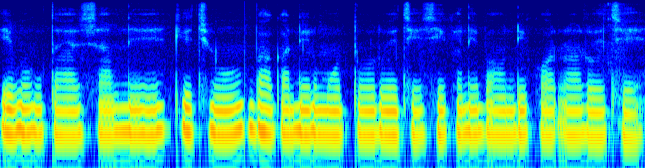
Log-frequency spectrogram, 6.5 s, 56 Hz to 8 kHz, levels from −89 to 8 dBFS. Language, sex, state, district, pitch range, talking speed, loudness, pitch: Bengali, female, West Bengal, Purulia, 150-160 Hz, 110 wpm, -26 LUFS, 155 Hz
